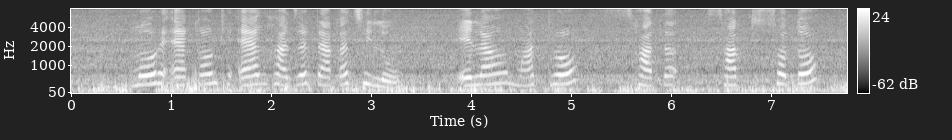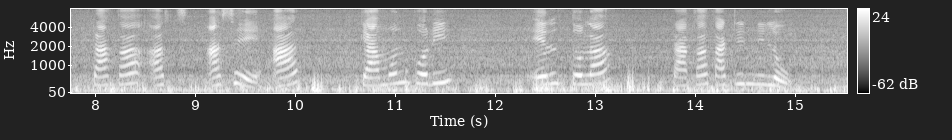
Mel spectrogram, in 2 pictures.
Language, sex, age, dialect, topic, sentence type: Bengali, female, 18-24, Rajbangshi, banking, question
